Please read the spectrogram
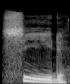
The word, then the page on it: cede: American English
